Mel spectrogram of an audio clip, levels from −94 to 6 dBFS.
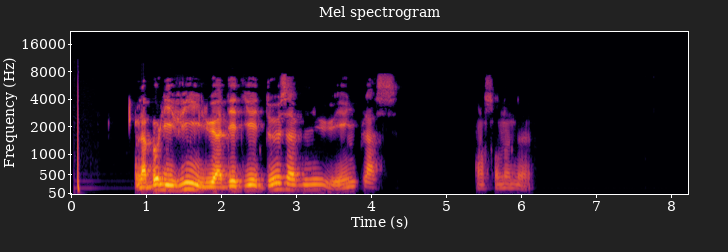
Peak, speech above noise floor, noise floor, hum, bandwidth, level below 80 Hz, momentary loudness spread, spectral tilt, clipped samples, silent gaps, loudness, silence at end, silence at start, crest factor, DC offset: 0 dBFS; over 74 dB; under -90 dBFS; none; 7.8 kHz; -66 dBFS; 23 LU; -5.5 dB/octave; under 0.1%; none; -16 LUFS; 2.15 s; 0.85 s; 20 dB; under 0.1%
